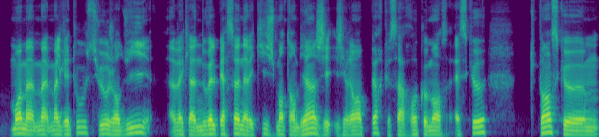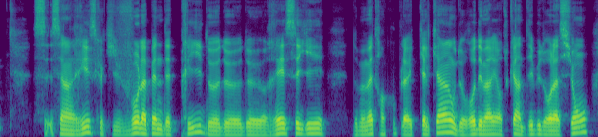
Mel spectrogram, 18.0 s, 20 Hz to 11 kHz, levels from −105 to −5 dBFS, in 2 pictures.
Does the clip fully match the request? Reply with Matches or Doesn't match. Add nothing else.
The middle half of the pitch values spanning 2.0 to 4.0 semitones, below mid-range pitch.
Doesn't match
